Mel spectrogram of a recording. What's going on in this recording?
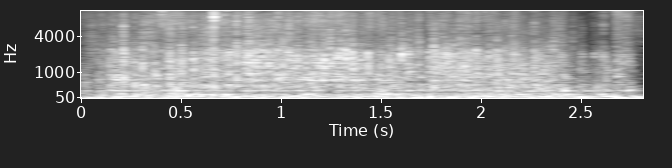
industrial sound design
design, industrial, sound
